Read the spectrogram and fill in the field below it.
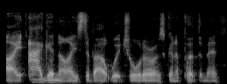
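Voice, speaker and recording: A man's voice: low voice, steady tone, racing, fairly bright tone. A man, co-hosting a podcast in casual chat, emphatic and enthusiastic. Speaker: podcast co-host.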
